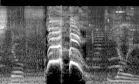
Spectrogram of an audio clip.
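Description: A young man lets out a high, drawn-out exclamation.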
